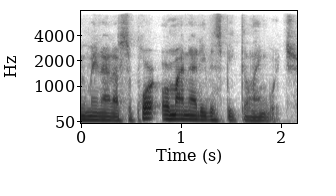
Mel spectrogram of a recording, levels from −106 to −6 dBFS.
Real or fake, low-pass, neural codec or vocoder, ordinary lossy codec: real; 7.2 kHz; none; AAC, 48 kbps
